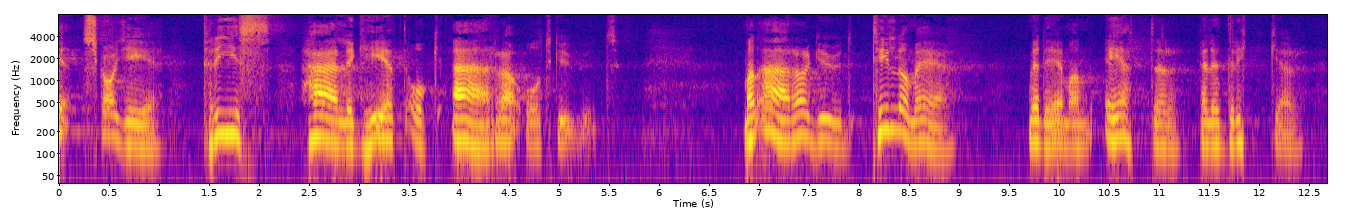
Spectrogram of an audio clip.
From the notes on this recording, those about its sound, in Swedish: Inspelad i Smyrnakyrkan, Göteborg.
